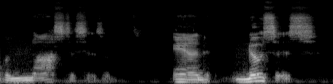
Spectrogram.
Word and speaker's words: gnosis: call them gnosticism and gnosis is the greek word starts with a silent g g-n-o-s-i-s is the greek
